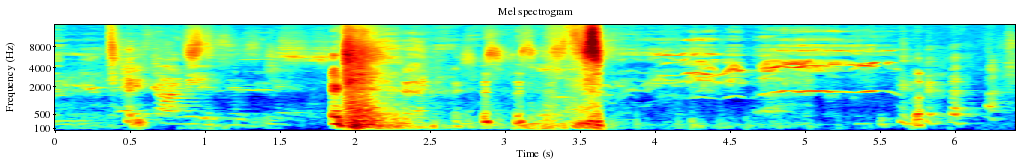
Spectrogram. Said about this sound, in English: You fucking around, hit that wall again one more time.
